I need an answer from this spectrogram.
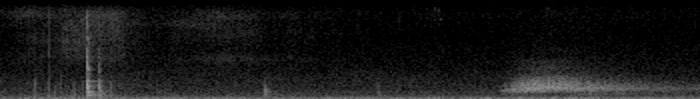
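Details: A red fox outside, mating, gives a single hoarse, rasping scream near the end after a few faint clicks, part of screaming that went on for about an hour.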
